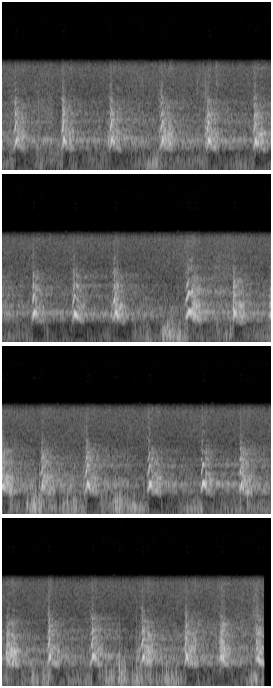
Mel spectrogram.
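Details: Two Walker hounds treeing, a steady chop of rapid barks repeated about every half second for sixteen seconds, the two voices overlapping and alternating in a rhythmic, insistent chorus.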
